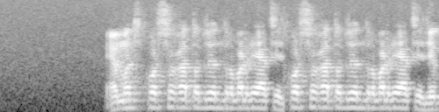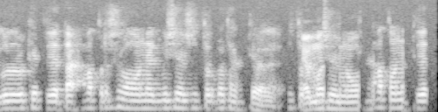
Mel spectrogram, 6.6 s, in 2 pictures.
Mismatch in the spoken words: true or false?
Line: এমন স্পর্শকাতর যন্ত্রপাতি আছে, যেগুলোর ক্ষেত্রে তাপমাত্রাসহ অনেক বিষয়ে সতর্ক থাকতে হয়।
true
